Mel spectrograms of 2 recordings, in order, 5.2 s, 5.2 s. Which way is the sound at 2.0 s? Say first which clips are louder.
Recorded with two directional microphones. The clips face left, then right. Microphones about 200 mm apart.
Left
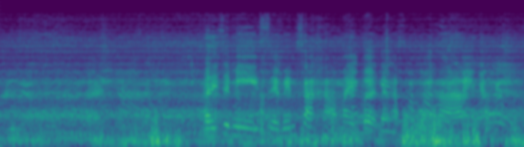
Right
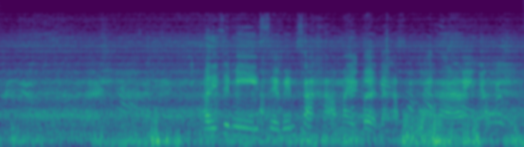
Even; 15° left (ahead or behind).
